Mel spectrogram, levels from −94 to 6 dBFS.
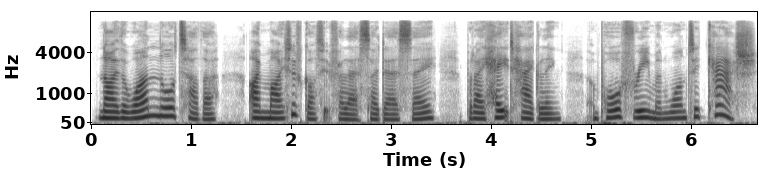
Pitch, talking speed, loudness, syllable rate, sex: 210 Hz, 205 wpm, -18 LUFS, 5.1 syllables/s, female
